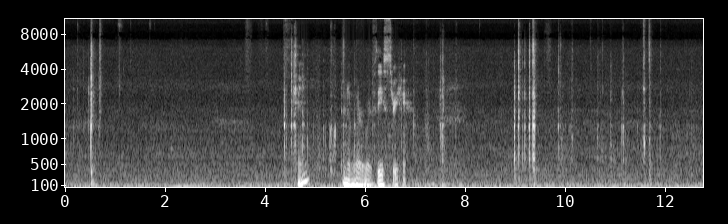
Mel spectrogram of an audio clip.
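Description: A screwdriver clicks and scrapes against a metal laptop case.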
